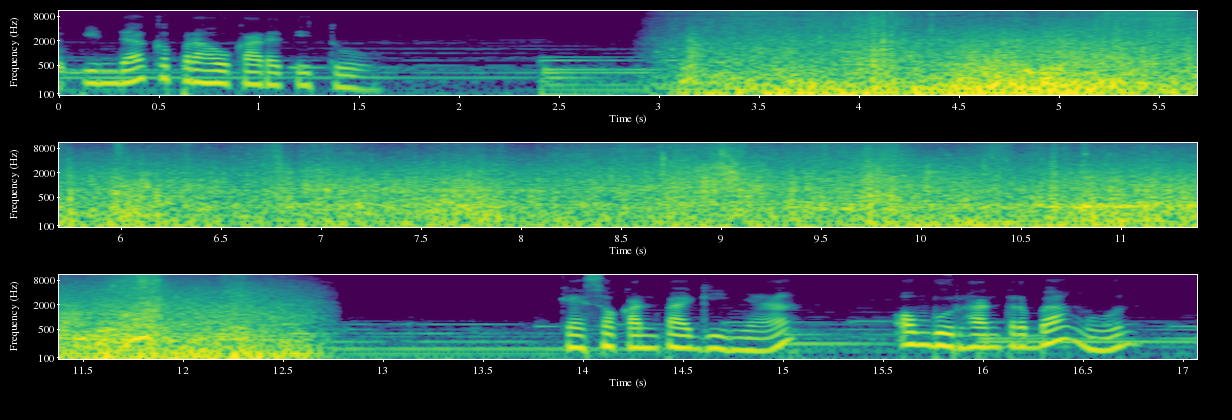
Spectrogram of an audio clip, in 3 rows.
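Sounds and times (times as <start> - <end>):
heavy wind and rain: 2.9 - 12.8
waves washing against raft: 2.9 - 12.8.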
